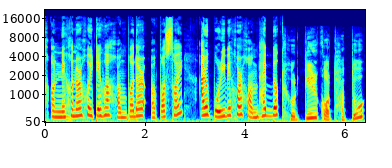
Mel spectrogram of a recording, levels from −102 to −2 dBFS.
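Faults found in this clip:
Deep, dragging speech from 4.76 s to the end, after "আৰু পৰিৱেশৰ সম্ভাৱ্য". Section at the wrong speed: 0.571x, pitch roughly ten semitones down, likely a playback clock mismatch.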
